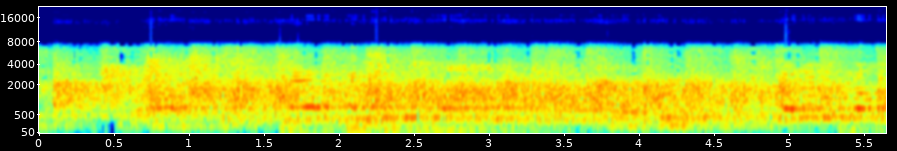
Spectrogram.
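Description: A church congregation claps steadily through a sustained, moderately loud ovation, with scattered voices and a faint tone ringing over the dense patter.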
